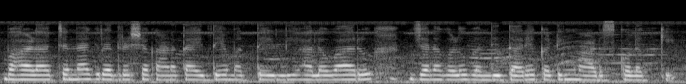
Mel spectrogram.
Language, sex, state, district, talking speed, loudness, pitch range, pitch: Kannada, female, Karnataka, Bidar, 105 wpm, -15 LUFS, 210-225 Hz, 220 Hz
